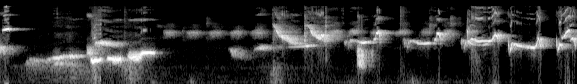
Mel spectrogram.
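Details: Singing at night, a white-rumped shama gives low warbled phrases, then a row of evenly spaced high pure notes, followed by a quick, varied tumble of whistles and chirps.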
